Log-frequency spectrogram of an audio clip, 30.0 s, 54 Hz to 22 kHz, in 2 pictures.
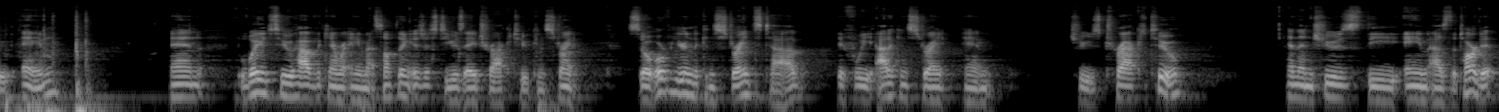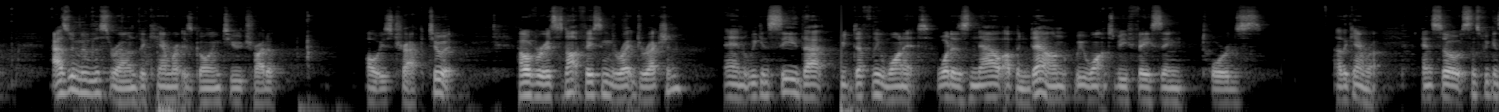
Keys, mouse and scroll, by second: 0.9-2.4 middle drag, 2.4-3.7 drag, 4.2-6.0 drag, 7.4-10.7 drag, 13.1-14.8 drag, 14.8 middle click, 15.5 click, 15.8 middle click, 16.6 g, 20.6-22.1 drag, 23.7-26.0 middle drag, 29.2-29.9 middle drag.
